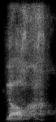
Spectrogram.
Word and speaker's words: loch: Similarly, H, L-O-C-H, is the Scottish word for lake, L-A-K-E. And they still pronounce it as loch. Okay, that guttural sound that you just heard.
